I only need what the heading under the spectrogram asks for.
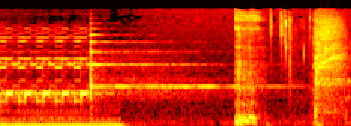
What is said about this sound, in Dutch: Um, is wel heel veel bas aan het begin. Heel eh, elektronisch vond ik het ook. ja. ja. Ja, dat, is het geluid van een telefoon die trilt op je bureau.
